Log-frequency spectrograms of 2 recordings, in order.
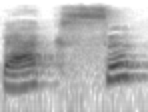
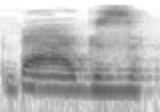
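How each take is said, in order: First: The word ends with a voiceless S sound. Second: The word ends with a voiced Z sound. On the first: The speaker calls it wrong. "we don't say backs" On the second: The speaker calls it right. "we say bags"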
